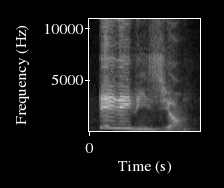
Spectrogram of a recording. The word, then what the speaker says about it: télévision: livres je regarde la télévision alors regardez j'ai commencé par le t majuscule télévision toujours le s entre deux voyelles se prononce toujours z s entre deux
